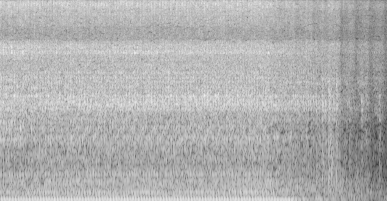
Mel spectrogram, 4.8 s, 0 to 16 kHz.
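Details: Isuzu diesel engine with a no-start traced to the stop motor cable and fuse; after the fuse connection was checked, it gives an even diesel clatter for about 3.5 seconds, then winds down and stops cleanly, running and shutting off normally.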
